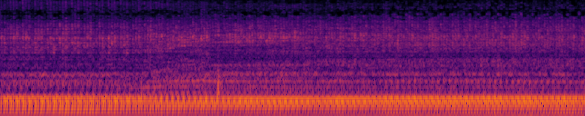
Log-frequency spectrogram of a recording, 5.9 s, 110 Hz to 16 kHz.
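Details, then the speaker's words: 1991 Mazda Miata 1.6 with replacement aftermarket headers, downpipe not connected to the catalytic converter (gap, needs welding and extending): loud, deep, open rumble at steady idle. Exhaust leak. "the next step for me is going to the welder and extending the pipe let's see how she's gonna sound without 300 gap away from the catalytic converter"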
